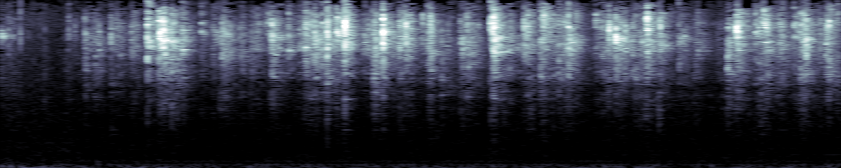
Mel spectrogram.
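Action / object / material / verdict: shake / dangling earring of small glass discs on wire / glass / none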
